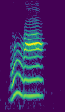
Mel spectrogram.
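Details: Pet talking parrot imitating a cat's meow: one drawn-out, nasal meow lasting under a second, rising at the start and then holding steady before stopping abruptly, with a quiet background.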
